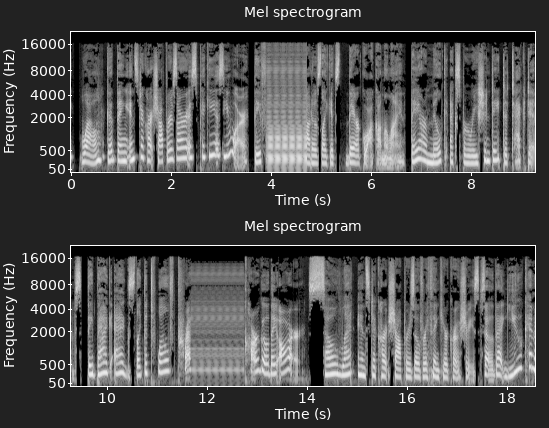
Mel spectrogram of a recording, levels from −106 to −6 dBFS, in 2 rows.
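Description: System hang loop from 3.92 to 4.71 s, just before "like it's their guac", and again from 11.70 to 12.75 s, before "cargo they are". Both times the system stalled while the playback hardware kept replaying one 23.2 ms slice of its ring buffer, which fits a 1024-sample buffer. That slice repeats 34 and 45 times, giving a steady 43 Hz buzz in place of the speech. Roughly 0.7 s and about a second of speech are lost.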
